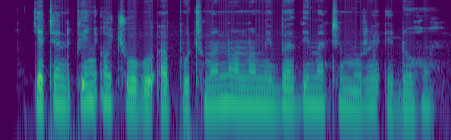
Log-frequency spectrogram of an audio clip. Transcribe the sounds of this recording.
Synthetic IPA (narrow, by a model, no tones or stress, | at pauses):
d͡ʒatɛndpiɲɔt͡ʃwoɡoʔaputmanɔnɔmɪbad̪ɪmatʰɪmʊɾɛʔedoɦɔ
